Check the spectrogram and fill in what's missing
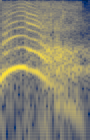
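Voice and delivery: very high, loud shriek; shocked rabbit scream. Acted. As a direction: scream in cartoon panic. Rabbit sees turtle ahead.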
